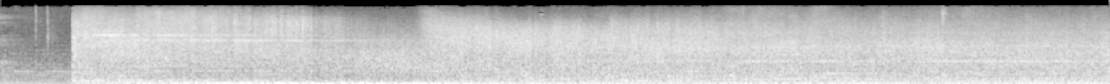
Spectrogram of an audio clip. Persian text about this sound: یه موج انفجار ناگهانی.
